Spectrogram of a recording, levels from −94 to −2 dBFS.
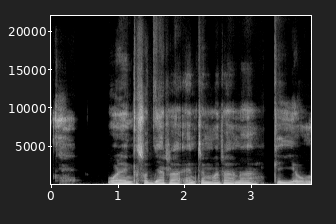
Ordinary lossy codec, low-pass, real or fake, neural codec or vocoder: none; none; fake; vocoder, 44.1 kHz, 128 mel bands, Pupu-Vocoder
